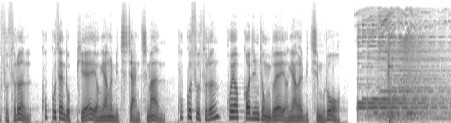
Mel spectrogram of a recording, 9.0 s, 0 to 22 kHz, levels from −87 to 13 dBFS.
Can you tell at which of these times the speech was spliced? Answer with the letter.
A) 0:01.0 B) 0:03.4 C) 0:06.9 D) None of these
C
